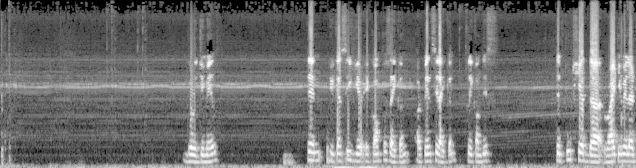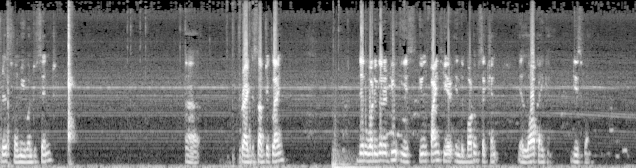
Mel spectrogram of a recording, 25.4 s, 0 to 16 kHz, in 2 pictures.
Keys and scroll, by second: 0.0-0.4 typing, 12.2-13.3 typing, 17.2-19.0 typing.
